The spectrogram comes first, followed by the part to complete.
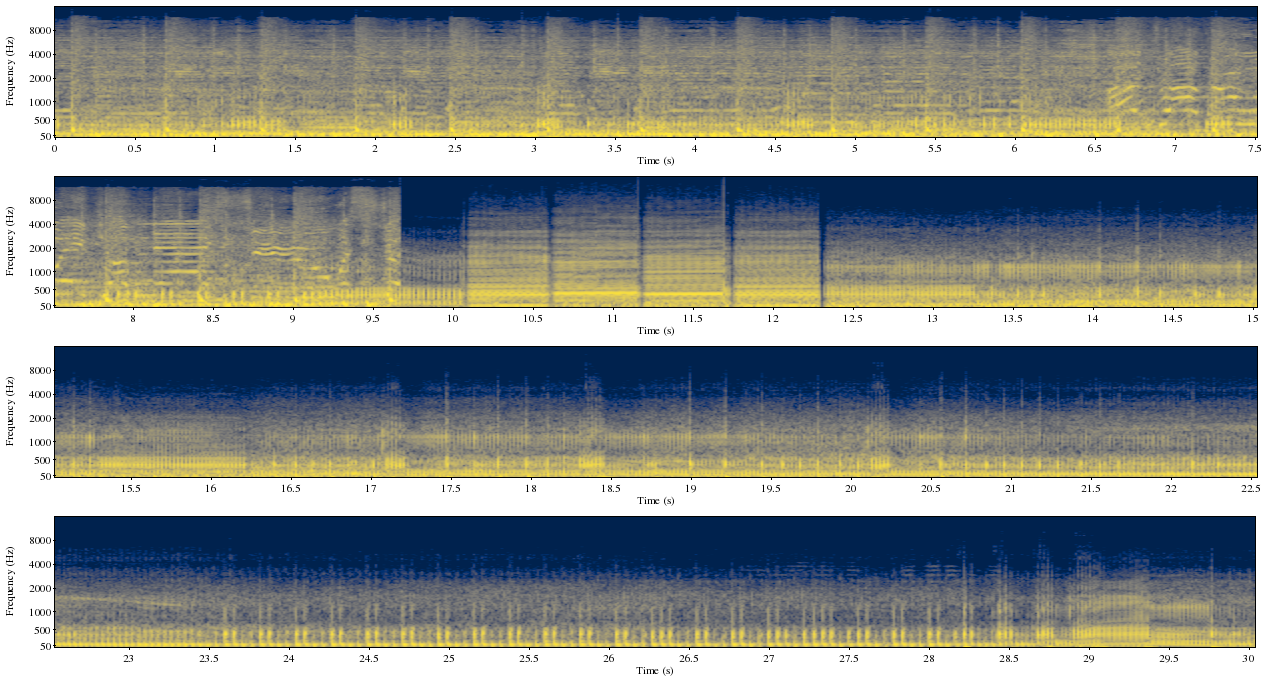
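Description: Music playing over a motorcycle engine running under way. The music-like sound cuts off about a third of the way in, and the engine carries on with its pitch rising and falling.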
